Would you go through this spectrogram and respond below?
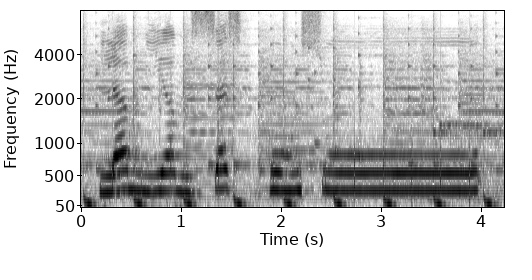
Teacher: mim sukun bertemu dengan huruf sin adalah dibaca dengan jelas tanpa dengung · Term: izhar syafawi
